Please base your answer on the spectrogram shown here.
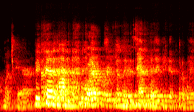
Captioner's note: laughter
